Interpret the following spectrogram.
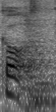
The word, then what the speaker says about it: goose: It's a goose. Goose. Goose. If you say two same letters, you pronounce it like oo, g, oos, goose.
